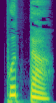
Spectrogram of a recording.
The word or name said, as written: ಪುತ್ತ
